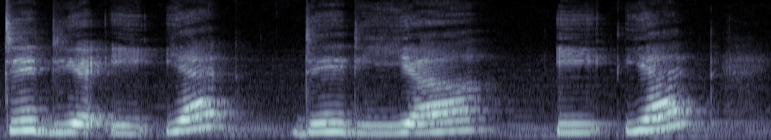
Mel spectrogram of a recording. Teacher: Here, the word you is being reduced to yah.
